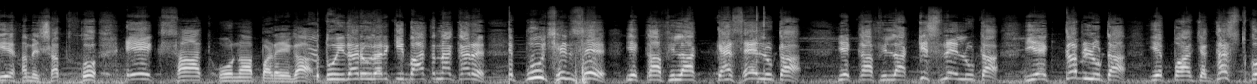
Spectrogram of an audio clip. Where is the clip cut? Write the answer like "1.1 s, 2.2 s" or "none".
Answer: 3.2 s, 5.1 s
